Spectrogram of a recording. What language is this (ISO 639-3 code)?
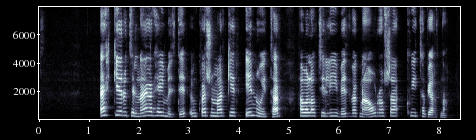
isl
